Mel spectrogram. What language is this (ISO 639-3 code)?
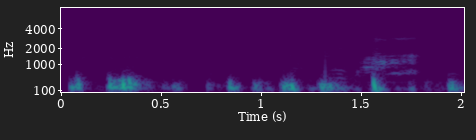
zho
